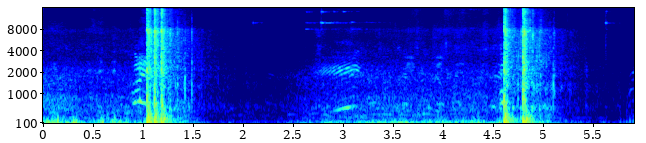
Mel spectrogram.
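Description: Rifles fire a loud volley that echoes.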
